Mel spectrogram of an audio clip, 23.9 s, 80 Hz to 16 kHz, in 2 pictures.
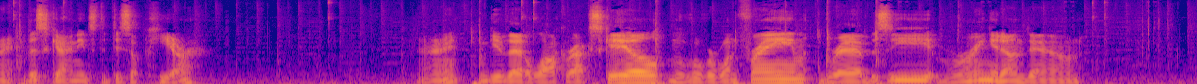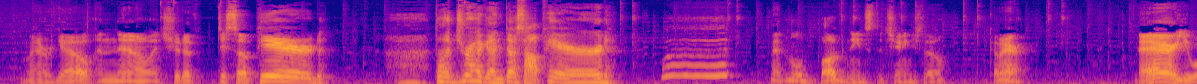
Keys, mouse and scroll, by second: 0.7-3.4 drag, 4.7 i, 6.6 Right, 8.1 g, 13.6 click, 14.2-16.7 drag, 18.3 right click.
